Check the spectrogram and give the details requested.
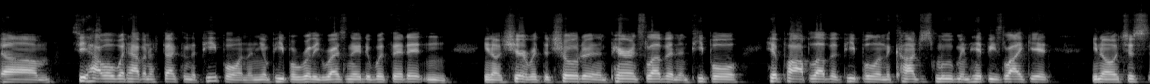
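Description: A man, a musician guest in an interview, talking in an easygoing, reflective way with many "you know"s. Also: mid-range voice. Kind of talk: casual interview chat.

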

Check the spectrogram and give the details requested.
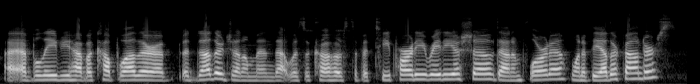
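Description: Smooth-voiced woman hosting an interview. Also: mid-range voice, fairly even intonation, fast, no echo, dull audio. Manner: chatty, warm restarts. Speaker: host.

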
